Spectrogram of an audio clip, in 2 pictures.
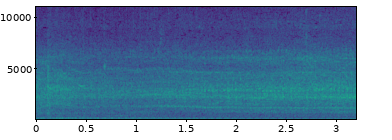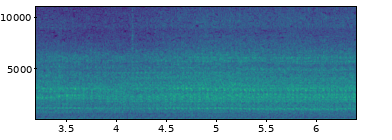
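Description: A Honda Pioneer side-by-side's engine idles steadily and close by, a smooth, even mid-low drone that holds at a constant level throughout with no voices.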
